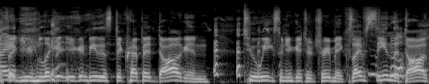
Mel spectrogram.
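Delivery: loud, high, laughing hard. Real, not acted. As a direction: shout it out while laughing. Cohost cracks up too.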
